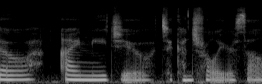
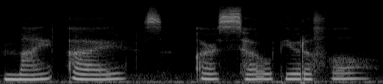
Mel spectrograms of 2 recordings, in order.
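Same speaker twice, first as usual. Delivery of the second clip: slow, soft hypnotist's voice with long pauses; hypnotic trance induction; 5 dB quieter, slower than usual. Acted. Vampire putting a werewolf into a trance, slow and hypnotic. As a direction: lull them under, slowly and gently.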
